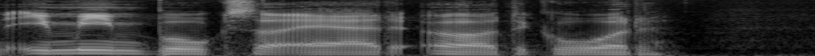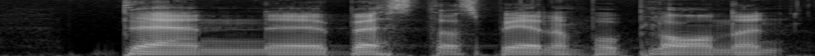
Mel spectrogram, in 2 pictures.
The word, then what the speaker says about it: Ødegaard: Du just sa det, ingen D. – Just det, Ödegård. Precis, Silent D Ödegård. I slutet.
